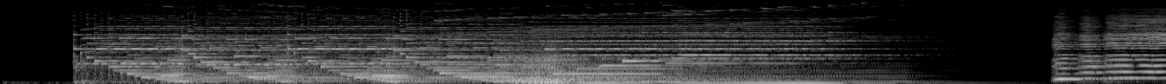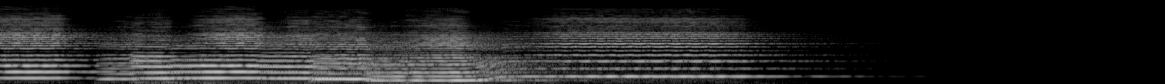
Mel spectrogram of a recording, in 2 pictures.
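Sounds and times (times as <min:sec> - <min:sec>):
cello: 0:01.2 - 0:09.2, 0:10.5 - 0:20.2.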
